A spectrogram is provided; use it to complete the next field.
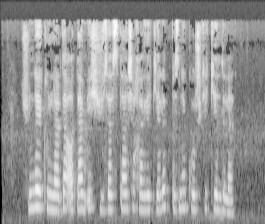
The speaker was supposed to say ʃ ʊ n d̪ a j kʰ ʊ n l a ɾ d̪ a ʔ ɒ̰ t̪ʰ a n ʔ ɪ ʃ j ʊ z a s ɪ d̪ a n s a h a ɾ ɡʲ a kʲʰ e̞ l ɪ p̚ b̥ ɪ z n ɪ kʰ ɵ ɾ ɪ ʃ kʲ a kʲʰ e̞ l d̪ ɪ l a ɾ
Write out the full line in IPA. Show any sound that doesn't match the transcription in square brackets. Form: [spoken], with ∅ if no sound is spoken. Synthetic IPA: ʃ ʊ n d̪ a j kʰ ʊ n l a ɾ d̪ a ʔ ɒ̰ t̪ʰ a [m] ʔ ɪ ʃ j ʊ z a s ɪ d̪ a n [ʃ] a h a ɾ ɡʲ a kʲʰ e̞ l ɪ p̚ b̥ ɪ z n ɪ kʰ ɵ ɾ ɪ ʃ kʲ a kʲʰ e̞ l d̪ ɪ l a ɾ

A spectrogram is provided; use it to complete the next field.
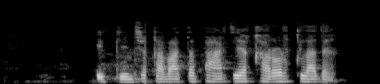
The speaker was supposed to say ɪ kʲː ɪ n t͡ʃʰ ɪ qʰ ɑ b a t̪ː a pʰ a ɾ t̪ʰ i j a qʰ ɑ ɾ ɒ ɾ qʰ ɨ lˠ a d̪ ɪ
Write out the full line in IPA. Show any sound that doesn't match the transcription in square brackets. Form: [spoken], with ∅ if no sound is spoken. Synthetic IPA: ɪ kʲː ɪ n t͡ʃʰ ɪ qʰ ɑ [v] a t̪ː a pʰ a ɾ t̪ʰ i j a qʰ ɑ ɾ ɒ ɾ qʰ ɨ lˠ a d̪ ɪ

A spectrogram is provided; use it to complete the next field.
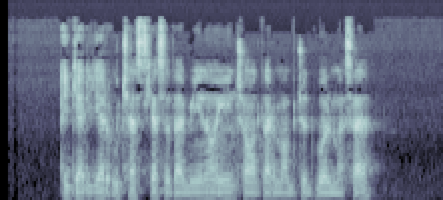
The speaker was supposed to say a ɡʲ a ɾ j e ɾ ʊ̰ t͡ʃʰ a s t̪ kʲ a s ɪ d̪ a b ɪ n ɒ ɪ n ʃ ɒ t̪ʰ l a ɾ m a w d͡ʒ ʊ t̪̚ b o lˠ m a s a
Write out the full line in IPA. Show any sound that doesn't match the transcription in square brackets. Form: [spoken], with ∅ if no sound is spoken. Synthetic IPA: a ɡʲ a ɾ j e ɾ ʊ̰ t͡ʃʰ a s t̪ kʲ a s ɪ d̪ a b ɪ n ɒ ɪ n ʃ ɒ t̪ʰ l a ɾ m a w d͡ʒ ʊ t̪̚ b o lˠ m a s a

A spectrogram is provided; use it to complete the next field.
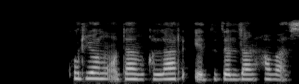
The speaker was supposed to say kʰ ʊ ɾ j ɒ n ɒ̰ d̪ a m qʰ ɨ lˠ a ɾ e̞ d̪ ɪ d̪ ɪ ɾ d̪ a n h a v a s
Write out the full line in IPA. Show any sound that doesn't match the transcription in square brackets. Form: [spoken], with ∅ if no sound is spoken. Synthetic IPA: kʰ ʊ ɾ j ɒ n ɒ̰ d̪ a m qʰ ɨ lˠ a ɾ e̞ d̪ ɪ d̪ ɪ [l] d̪ a n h a v a s

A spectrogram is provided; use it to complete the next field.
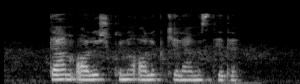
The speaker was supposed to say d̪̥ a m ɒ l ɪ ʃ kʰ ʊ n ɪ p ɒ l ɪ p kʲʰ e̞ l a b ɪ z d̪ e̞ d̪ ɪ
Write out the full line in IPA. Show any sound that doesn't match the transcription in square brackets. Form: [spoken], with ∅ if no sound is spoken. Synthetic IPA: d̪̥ a m ɒ l ɪ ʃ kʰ ʊ n ɪ [ʔ] ɒ l ɪ p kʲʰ e̞ l a [m] ɪ z d̪ e̞ d̪ ɪ

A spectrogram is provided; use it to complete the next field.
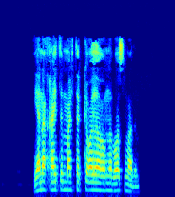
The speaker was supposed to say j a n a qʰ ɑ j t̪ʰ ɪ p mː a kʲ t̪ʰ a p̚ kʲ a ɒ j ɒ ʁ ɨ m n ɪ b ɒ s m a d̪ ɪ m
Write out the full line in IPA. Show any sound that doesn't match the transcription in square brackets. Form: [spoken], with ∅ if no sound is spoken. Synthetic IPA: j a n a qʰ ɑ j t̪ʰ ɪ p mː a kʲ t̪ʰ a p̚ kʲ a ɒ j ɒ ʁ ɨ m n ɪ b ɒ s m a d̪ ɪ m

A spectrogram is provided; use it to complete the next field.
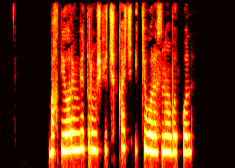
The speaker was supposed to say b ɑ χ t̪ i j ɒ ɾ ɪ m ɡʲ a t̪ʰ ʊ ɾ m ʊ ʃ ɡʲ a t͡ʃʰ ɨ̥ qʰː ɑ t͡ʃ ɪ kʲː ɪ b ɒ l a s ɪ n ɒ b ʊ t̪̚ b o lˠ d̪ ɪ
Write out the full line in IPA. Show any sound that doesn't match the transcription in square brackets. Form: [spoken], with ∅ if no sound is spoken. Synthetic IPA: b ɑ χ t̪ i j ɒ ɾ ɪ m ɡʲ a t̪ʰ ʊ ɾ m ʊ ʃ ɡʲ a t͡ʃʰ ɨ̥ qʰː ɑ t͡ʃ ɪ kʲː ɪ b ɒ l a s ɪ n ɒ b ʊ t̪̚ b o lˠ d̪ ɪ

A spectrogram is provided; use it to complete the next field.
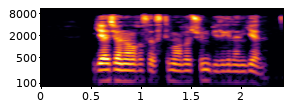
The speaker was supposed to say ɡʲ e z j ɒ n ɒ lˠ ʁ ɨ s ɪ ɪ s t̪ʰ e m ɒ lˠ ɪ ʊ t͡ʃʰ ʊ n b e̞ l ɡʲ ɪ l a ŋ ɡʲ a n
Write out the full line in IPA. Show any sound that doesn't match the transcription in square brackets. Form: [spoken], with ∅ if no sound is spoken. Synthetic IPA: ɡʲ [a] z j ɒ n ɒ lˠ ʁ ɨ s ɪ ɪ s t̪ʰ e m ɒ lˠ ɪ ʊ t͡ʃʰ ʊ n b e̞ l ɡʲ ɪ l a ŋ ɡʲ a n

